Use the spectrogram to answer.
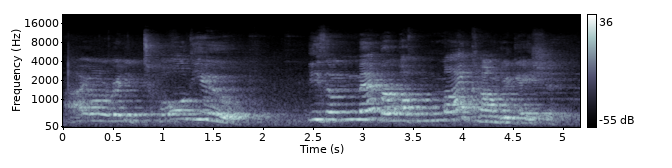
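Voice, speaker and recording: A man reading the part of a smooth-talking preacher and con man in a staged play, slick and persuasive. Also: very high voice, animated, takes it slowly, a little hiss or hum, exaggerated voice. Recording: echoey hall from a distance.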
